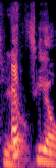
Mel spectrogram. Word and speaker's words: Ezio: With a middle name like Ezio, when is Ezio? How do you pronounce that? It's pronounced like it pretend that there was a T after the E. So it's Ezio.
